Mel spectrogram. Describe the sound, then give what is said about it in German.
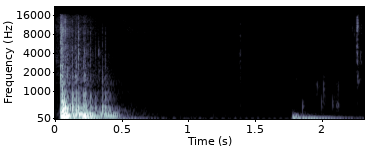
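A mobile phone tips over and lands with a dull, heavy thunk that quickly fades, followed after a short silence by a softer second knock. “Jetzt ist mein Handy auch umgefallen.”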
